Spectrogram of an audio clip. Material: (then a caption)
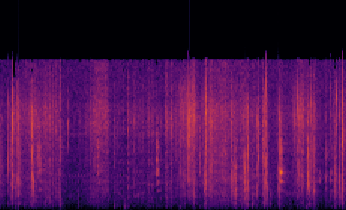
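Plastic. A hand presses, rubs and squeezes the film of a clear plastic zip bag filled with small plastic toys. The result is quiet, bright crinkling with many short crackles and sharp rustles over a faint hiss, and no low end.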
